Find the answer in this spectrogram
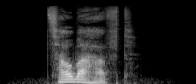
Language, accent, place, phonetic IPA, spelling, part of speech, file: German, Germany, Berlin, [ˈt͡saʊ̯bɐhaft], zauberhaft, adjective, De-zauberhaft.ogg
- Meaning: 1. enchanting, wonderful, beautiful, pleasing 2. as fascinating as a spell has been cast upon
